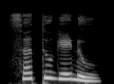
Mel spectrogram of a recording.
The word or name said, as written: ಸಾತಗಡಿ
